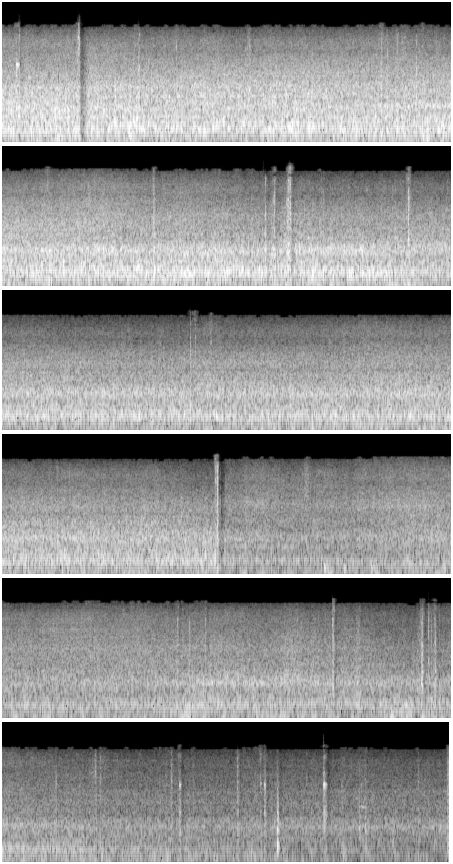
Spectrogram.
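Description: Car running on the road, engine and tyre noise heard from inside the cabin, growing quieter as the car slows behind traffic, with a sudden drop about sixteen seconds in. A few short clicks near the end.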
